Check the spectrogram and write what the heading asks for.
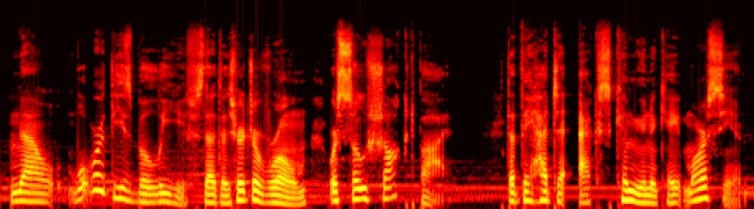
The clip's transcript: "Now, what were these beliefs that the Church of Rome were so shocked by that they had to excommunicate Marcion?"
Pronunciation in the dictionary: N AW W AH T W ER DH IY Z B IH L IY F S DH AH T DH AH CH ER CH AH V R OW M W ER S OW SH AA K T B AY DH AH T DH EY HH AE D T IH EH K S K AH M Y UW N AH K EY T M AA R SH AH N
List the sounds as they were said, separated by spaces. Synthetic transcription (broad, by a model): N AW W AH T W ER DH IY Z B IH L IY F S DH AH T DH AH CH ER CH AH V R OW M W ER S OW SH AA K T B AY DH AH T DH EY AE D T IH EH K S K AH M Y UW N AH K EY T M AA R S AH N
